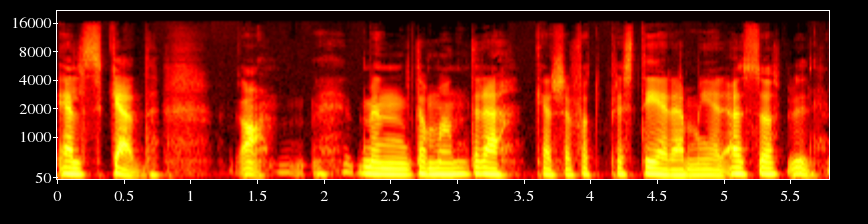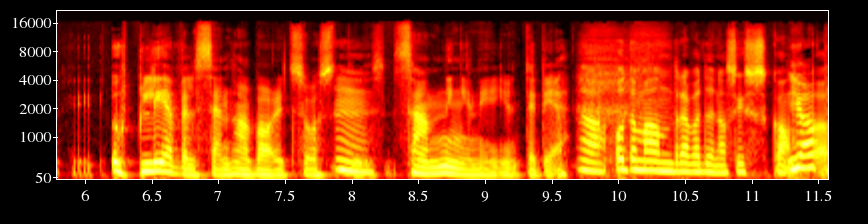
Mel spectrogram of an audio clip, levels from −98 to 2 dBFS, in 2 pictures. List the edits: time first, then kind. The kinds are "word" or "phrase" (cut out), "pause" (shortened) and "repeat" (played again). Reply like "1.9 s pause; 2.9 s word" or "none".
3.5 s pause; 6.1 s pause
